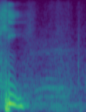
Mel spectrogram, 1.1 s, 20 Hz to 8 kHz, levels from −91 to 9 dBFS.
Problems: constant background noise, echo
